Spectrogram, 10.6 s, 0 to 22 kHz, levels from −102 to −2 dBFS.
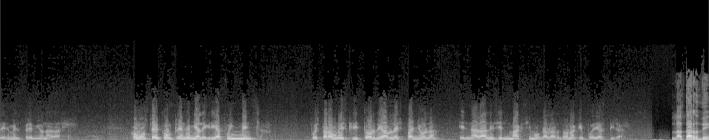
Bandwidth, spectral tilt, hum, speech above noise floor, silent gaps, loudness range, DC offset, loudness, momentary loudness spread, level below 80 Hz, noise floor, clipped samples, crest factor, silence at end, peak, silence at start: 11 kHz; -6.5 dB/octave; none; 24 dB; none; 4 LU; under 0.1%; -29 LUFS; 16 LU; -56 dBFS; -52 dBFS; under 0.1%; 18 dB; 0 s; -10 dBFS; 0 s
